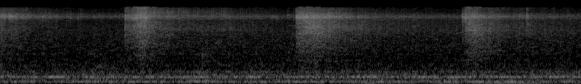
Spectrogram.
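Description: Squares of set besan (gram flour) batter sizzling as they are laid one by one into hot mustard oil in a frying pan: a sudden hiss about every one and a half seconds, each fading away.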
